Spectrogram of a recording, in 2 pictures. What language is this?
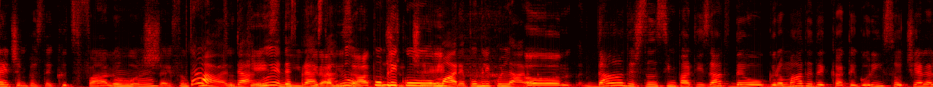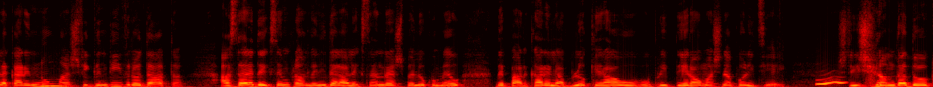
Romanian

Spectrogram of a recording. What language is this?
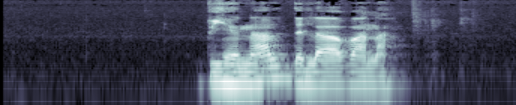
Spanish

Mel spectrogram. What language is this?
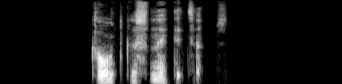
Latvian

